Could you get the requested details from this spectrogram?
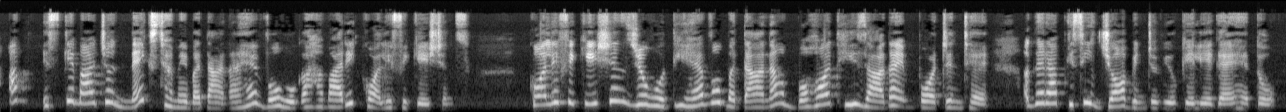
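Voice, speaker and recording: A young woman from Bihar teaching spoken English slowly and patiently, often checking whether the listener has understood. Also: sits high, no echo. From Bihar, India. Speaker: English tutor.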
